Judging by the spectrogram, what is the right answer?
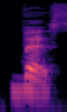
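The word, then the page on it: bez: IPA: /bɛs/; Polish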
